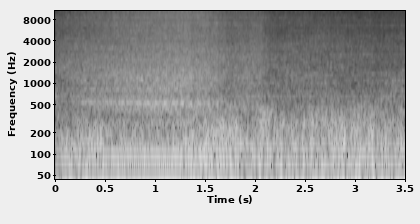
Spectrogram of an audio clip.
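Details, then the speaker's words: Engine idle at startup after an engine flush and refill with different oil: smooth, even low rumble with no top-end ticking. The previous lifter tick is gone, and the wrong oil is blamed for it. "that's awesome yeah wow guys there's no ticking anymore it's so much quieter"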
